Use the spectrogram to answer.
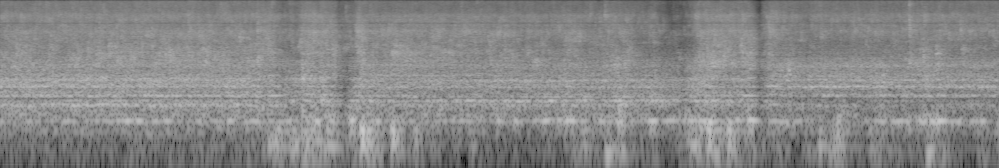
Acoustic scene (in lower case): restroom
